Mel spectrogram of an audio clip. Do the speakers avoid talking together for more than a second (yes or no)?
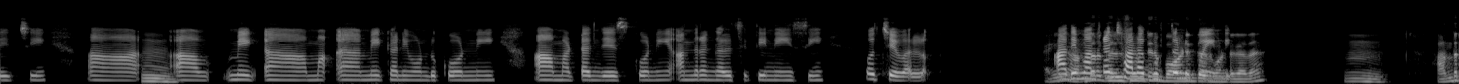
no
